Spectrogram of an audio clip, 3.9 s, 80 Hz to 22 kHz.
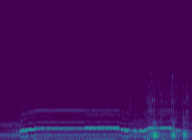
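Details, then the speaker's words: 1960s Codar CR-66 five-valve ham receiver under repair, IF/BFO stage faults, IF detuned and feedback capacitor checked: clear whistling BFO beat tone, roughly steady then wavering and drifting in pitch; oscillator works but not stable. "ha so then that sounds like we're getting somewhere so good good stuff though it's not very stable"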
